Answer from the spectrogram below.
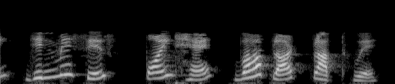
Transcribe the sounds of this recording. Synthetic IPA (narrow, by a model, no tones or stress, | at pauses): d͡ʒɪnmẽsɪls | pɔːɪ̃ɳʈɦɛ | ʋɐɦplaːʈ̚pɾaːp̚t̪ɦʊeː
